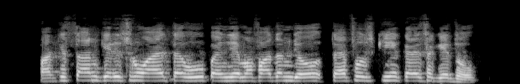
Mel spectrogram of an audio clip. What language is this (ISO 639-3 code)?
snd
